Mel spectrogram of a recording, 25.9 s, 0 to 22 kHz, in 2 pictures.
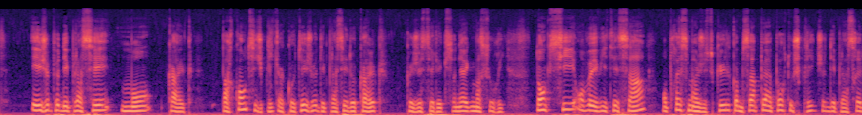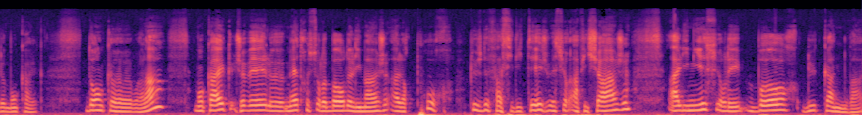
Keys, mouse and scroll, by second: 2.5-3.8 drag, 4.0 click, 7.2 ctrl+z, 11.2-14.0 shift+drag, 15.3 shift+click, 19.6 click, 25.4 click.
